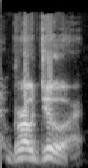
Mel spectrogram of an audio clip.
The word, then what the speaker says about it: Brodeur: So that leaves number one, and hats off to Martin Brodeur, as it must be pronounced.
